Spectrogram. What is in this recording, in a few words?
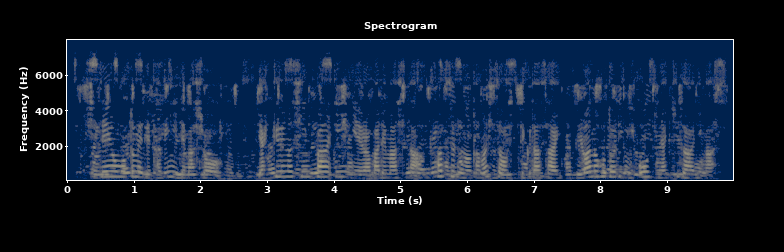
female liverec 130ms 5cm; SiSEC10; underdetermined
